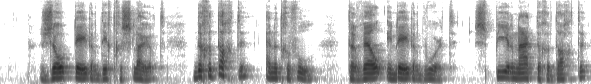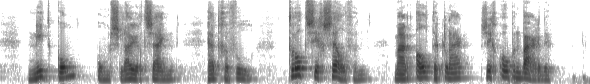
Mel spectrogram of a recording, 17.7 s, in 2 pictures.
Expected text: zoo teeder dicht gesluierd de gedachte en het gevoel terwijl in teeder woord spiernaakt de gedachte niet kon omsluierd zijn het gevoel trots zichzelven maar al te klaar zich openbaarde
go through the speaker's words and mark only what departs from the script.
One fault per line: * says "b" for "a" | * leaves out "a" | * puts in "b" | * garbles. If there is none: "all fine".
all fine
